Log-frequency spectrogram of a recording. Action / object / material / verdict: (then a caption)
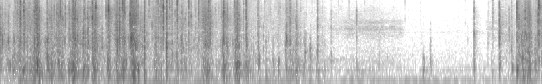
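scrape / plastic bag full of ice cubes / plastic, ice / none. A large clear plastic bag, tied at the top and full of solid ice cubes, is squeezed and rubbed with the fingertips of both hands. Dense, bright plastic crinkling and crunching of ice fill the first three seconds, fade to near silence, then return in a few sharp bursts at the end.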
